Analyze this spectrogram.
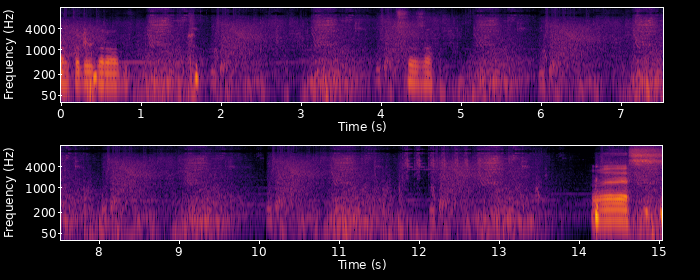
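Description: Magic spells crackle and whoosh in repeated bursts.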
